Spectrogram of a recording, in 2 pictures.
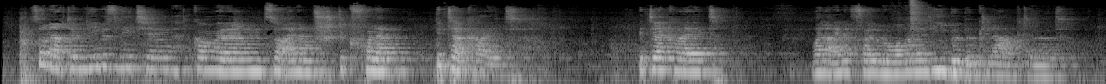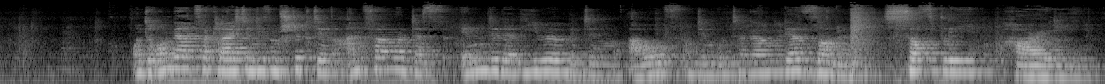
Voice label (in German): Ansage; Konzert 22. Hermeskeiler Kulturherbst (Johanneshaus, Hermeskeil)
